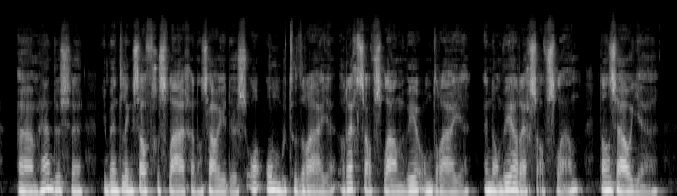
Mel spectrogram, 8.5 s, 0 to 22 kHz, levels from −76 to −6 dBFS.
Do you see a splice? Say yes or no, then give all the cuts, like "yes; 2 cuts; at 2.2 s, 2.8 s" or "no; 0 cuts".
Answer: yes; 3 cuts; at 1.2 s, 6.0 s, 7.4 s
